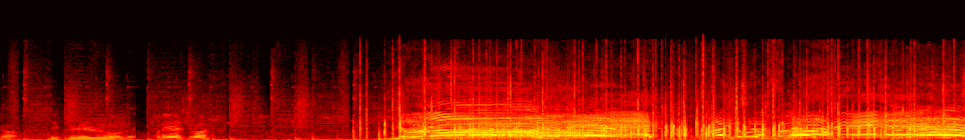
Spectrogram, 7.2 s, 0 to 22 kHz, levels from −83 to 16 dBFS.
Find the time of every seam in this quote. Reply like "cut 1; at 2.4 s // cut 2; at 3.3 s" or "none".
cut 1; at 1.0 s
